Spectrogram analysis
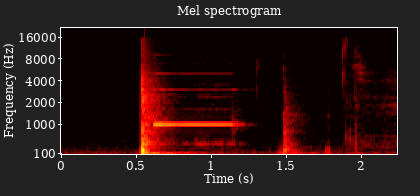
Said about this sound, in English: The bleep was late. Sorry. It was a late bleep.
